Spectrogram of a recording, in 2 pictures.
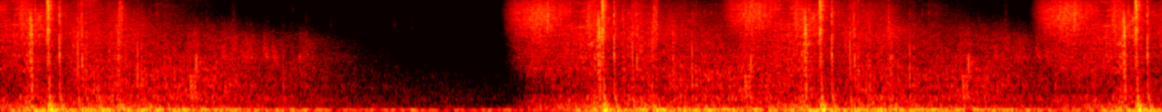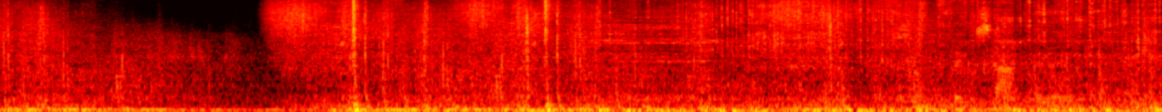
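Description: Repeated Confringo fire-spell blasts in Hogwarts Legacy: heavy booming explosions in three or four big bursts, each with a rolling, noisy tail, loud and close, with some game sound between them.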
